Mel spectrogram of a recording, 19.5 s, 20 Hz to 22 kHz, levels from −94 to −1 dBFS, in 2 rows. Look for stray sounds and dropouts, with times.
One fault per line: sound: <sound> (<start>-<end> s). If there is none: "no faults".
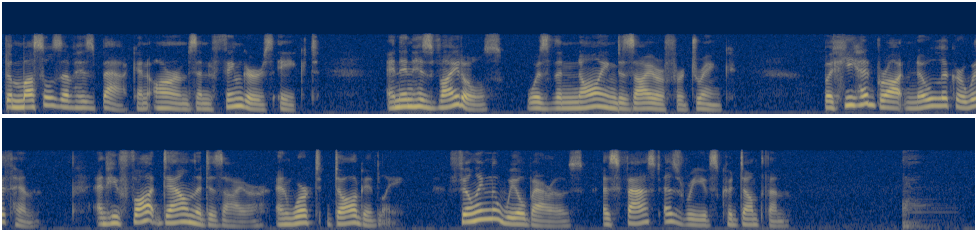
sound: thud (18.7-19.3 s)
